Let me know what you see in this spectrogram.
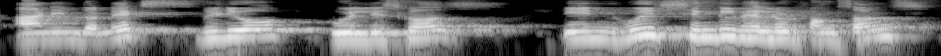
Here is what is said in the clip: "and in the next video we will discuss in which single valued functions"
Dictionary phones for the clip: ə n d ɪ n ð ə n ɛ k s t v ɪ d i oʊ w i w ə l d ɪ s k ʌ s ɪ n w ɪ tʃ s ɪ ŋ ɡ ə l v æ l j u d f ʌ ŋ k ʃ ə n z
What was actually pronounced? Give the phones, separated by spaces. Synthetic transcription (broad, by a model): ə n d ɪ n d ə n ɛ k s t b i d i oʊ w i w ə l d ɪ s k ʌ s ɪ n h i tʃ s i ŋ ɡ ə l b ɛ l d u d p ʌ ŋ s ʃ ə n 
